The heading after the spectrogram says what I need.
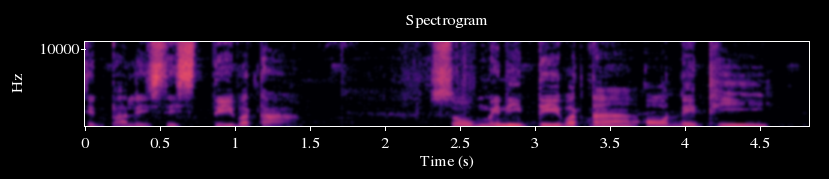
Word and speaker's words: Devata: Trees are the abode of some deity, and the deity in Buddhist word, which is pronounced in Pali, is Devata.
